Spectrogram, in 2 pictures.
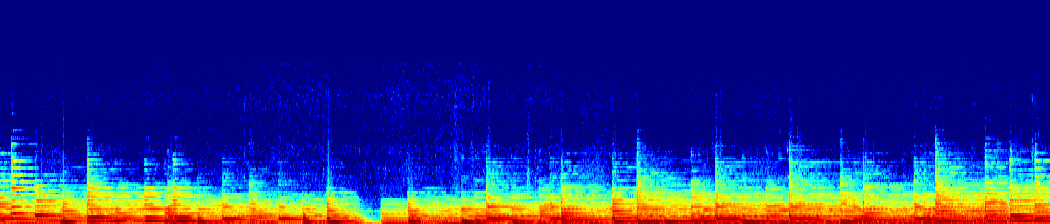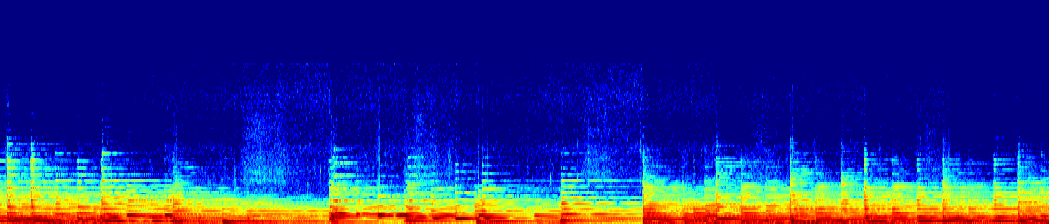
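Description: A Kimball upright piano played as a demonstration, a continuous flowing piece of melody over chords, with a brief break in the playing about five and a half seconds in.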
